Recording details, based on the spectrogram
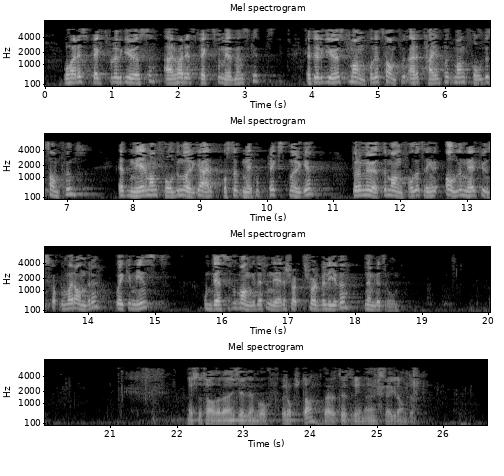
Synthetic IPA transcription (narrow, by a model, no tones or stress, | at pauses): ɔhɑːɾɛspɛkt̪fɔɖɾɛlɪɡɪøːsəʔæɾɔhɑːɾɛspɛkt̪fɔɾmeːd̪mɛnːəskəɾ | ɛt̪ɾɛlɪɡɪøːst̪mɑŋfɔlːɪt̪sɑmfʉnʔæɾɛt̪ʰːæɪnpʰɔɾɛt̪mɑŋfɔlːd̪ɪt̪sɑmfʉn | ɛt̪meːɾmɑŋfɔlːɪnɔɾɡəæɾɛt̪ɔsɔɛt̪meːɾkʊmpʰlɛkst̪nɔɾɡə | fɔɾɔmøːt̪əmɑŋːfɔlːət̪ʰɾɛŋəɾʋɪɑlːəmeːɾkʰʉnskɑːpɔmʋæɾɑnd̪ɾəɔɪkːəmɪnst̪ | ɔmd̪ɛsɔfɔɾmɑŋːəd̪ɛfɪneːɾəʂøɽʋəliːʋənɛmlɪt̪ʰɾuːn | nɛst̪ət̪ʰɑːləɾæçɛlənɡɔlfɾɔpst̪ɑːnd̪æɾt̪ʰɛɾət̪ʰɾiːnəsæɡɾɑnd̪ə̰ɾ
